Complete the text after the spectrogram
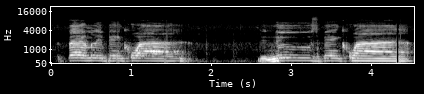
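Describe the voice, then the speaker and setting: A man hosting a casual street-news commentary channel, talking in slang with drawn-out, emphatic delivery. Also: high voice, fairly even intonation, fairly bright tone.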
